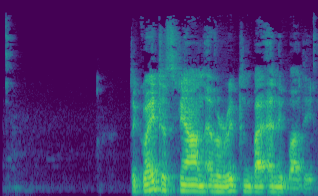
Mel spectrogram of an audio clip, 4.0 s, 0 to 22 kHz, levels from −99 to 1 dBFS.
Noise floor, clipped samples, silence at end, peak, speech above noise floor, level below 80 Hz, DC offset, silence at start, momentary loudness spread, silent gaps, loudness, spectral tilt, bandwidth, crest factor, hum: -77 dBFS; under 0.1%; 0.05 s; -2 dBFS; 59 dB; -58 dBFS; under 0.1%; 0.05 s; 8 LU; none; -18 LUFS; -5.5 dB/octave; 15 kHz; 18 dB; none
